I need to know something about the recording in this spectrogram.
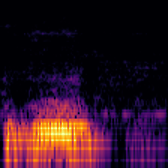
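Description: A dog, Wolke, gives a single low, rumbling snore, a soft throaty rasp lasting about half a second before fading into quiet. The dog is lying down, twitching its ears and half-opening its eyes.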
